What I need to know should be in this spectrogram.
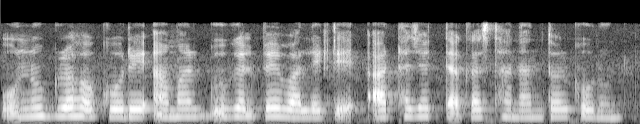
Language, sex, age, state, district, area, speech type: Bengali, female, 60+, West Bengal, Purulia, urban, read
